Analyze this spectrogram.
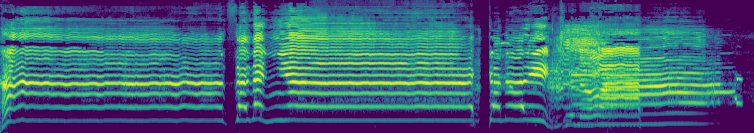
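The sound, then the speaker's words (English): In South Carolina, a man belts out long, loud sustained notes, singing to his donkey while it brays along, the harsh wavering bray rising and dipping beside his voice in two or three drawn-out bursts. “decided he was going to sing the Lion King opening song to his donkey. and the donkey appears to sing along”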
